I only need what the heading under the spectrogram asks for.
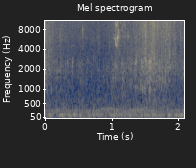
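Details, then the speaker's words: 2012 LG top-load washer on heavy-duty cycle, warm water, heavy soil, washing 5–6 bath towels, Nike tennis shoes and Crocs: low sloshing churn with scattered faint squeaks as the shoes rub the tub during agitation, normal. "So I'm washing like 5 or 6 bath towels, washing a pair of Nike tennis shoes and a pair of Crocs. So you can really hear them squeaking around."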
